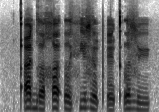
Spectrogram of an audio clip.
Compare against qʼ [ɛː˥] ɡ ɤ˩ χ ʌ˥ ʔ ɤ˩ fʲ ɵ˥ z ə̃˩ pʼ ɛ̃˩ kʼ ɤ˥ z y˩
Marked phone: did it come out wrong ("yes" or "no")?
yes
